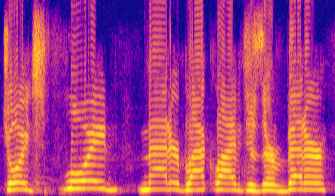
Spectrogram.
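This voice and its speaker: A woman's voice: high voice, a bit bright, dry recording, poor audio. A woman reporting live from a street march, talking casually with fillers and a little out of breath. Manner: conversational, halting with fillers. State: slightly out of breath. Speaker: field reporter. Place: outdoors on a city street during a march.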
